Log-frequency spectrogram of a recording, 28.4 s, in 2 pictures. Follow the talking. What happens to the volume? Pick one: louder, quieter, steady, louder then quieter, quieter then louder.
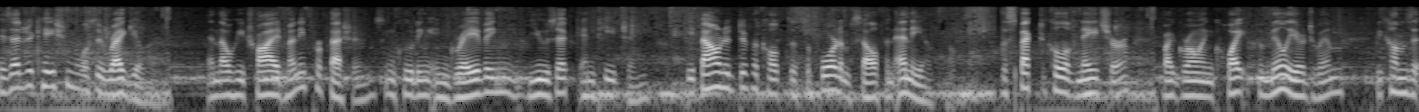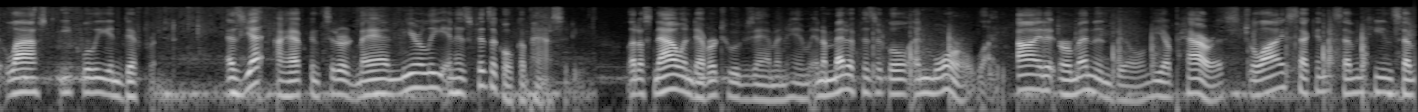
steady.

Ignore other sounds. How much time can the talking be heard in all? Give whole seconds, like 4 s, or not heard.
28 s.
